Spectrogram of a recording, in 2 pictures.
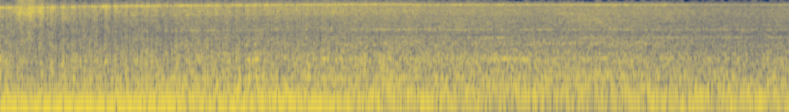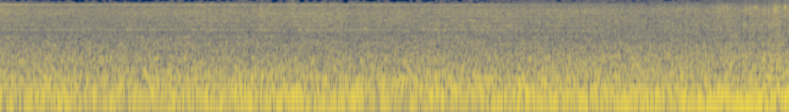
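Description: Korail Saemaul passenger train pulling out and rolling past along the platform. It makes a loud, steady rumble with a low hum that eases after about two seconds, and a faint high whine that fades away.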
